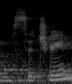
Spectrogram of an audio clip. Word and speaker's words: Citrine: I would be Citrine, that would be my name. Citrine? Yeah, after the crystal. It rhymes with latrine.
